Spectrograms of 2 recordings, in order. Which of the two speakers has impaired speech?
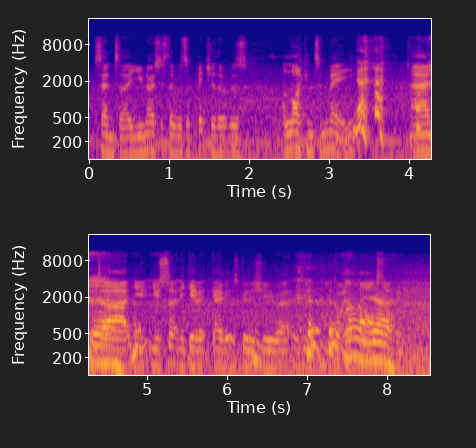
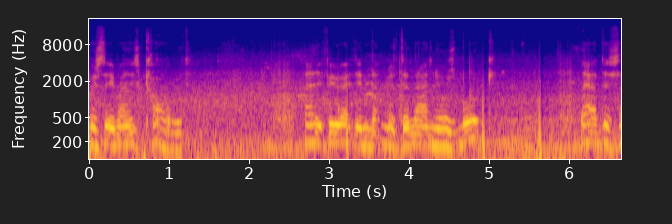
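The second: motor neurone disease; wheelchair, one working arm, night ventilation, rapid progression; breathless when talking, shallow breathing, night carbon dioxide build-up.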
